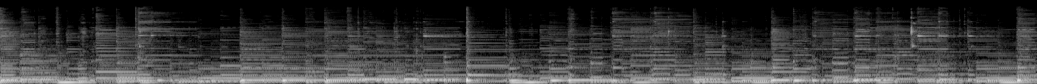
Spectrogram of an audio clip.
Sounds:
Acoustic guitar, Plucked string instrument, Musical instrument, Guitar, Music

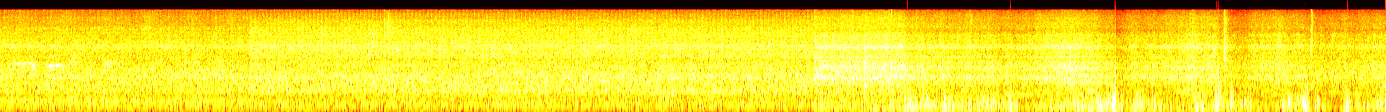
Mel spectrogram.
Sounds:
Vehicle

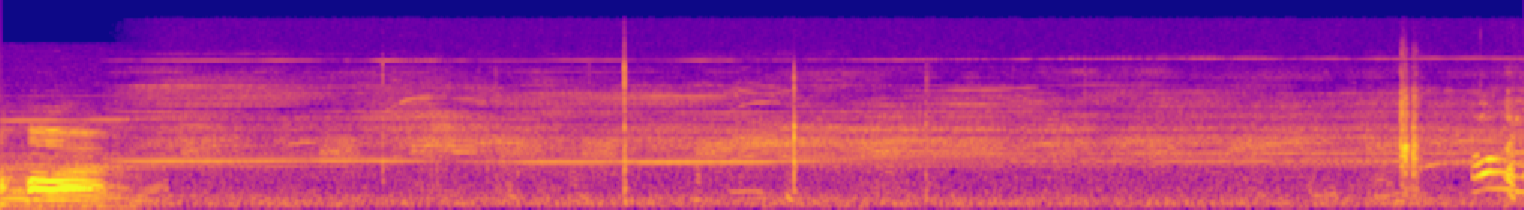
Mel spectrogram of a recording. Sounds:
Speech

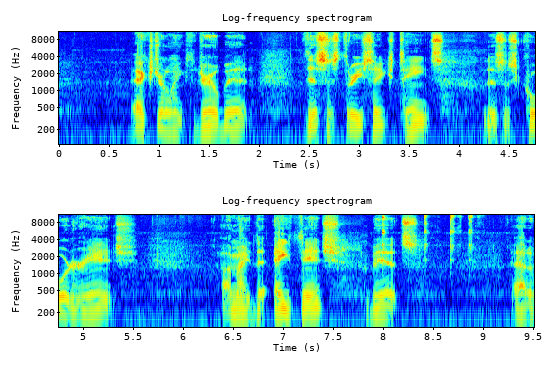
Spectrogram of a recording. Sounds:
Speech

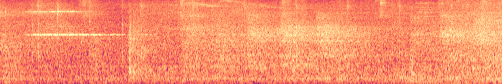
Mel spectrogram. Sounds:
Printer

